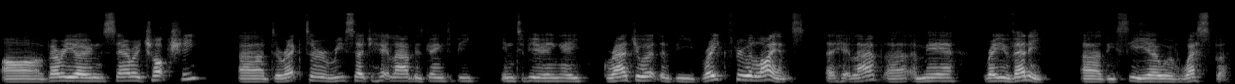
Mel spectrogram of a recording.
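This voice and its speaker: A man's voice: a little high, moderate pace. A man hosting an event, introducing the next segment with many hesitant fillers. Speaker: host.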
